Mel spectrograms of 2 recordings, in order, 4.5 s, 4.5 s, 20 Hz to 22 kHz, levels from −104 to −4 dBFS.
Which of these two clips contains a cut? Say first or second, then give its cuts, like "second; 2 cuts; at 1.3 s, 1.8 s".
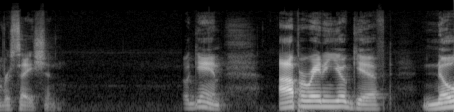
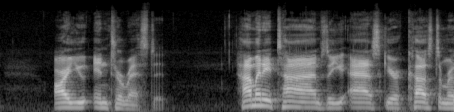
first; 1 cut; at 1.9 s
